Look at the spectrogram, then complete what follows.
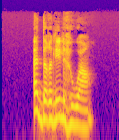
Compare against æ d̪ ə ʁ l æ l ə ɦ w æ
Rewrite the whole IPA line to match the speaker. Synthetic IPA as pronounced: æ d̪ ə ʁ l i l ə ɦ w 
